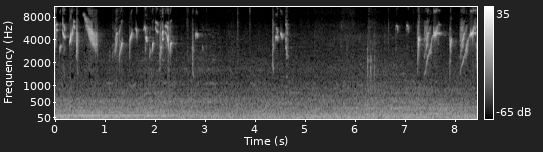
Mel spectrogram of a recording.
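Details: Goldfinch giving short bursts of bright twittering and sharp rising chirps, separated by quieter gaps, with a soft low hum in the background.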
